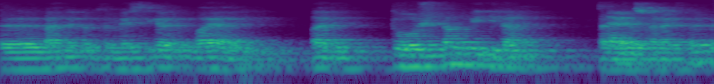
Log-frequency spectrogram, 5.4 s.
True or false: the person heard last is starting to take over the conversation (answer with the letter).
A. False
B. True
A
